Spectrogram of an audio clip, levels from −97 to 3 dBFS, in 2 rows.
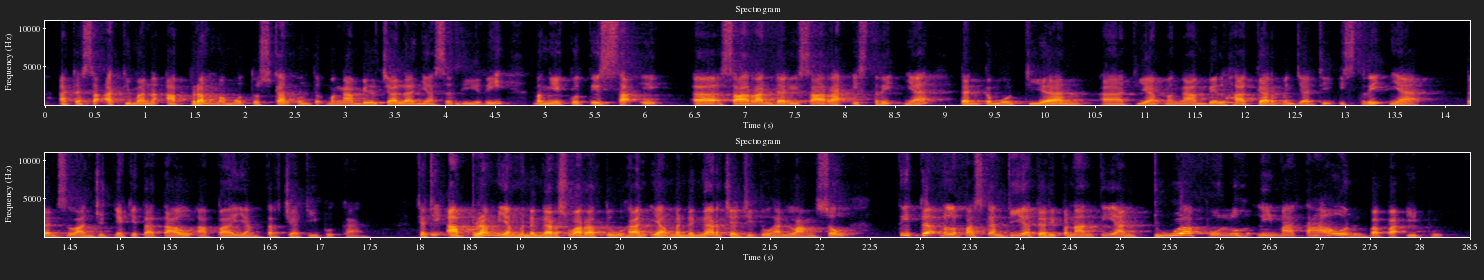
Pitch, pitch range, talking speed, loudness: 135 Hz, 120-175 Hz, 105 wpm, -22 LUFS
